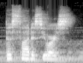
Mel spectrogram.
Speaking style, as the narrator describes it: he said

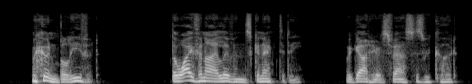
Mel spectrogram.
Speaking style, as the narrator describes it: he said again

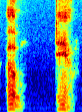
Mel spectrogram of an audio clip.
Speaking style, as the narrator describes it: mumbled

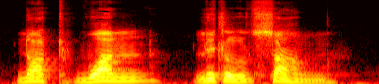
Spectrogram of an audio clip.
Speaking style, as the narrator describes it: replied the Rat firmly

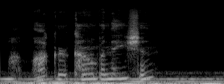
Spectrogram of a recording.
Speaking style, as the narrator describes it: He asked quietly in a suspicious context

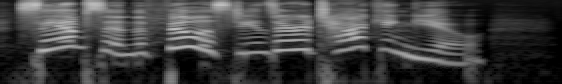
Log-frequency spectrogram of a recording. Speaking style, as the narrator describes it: she shouted

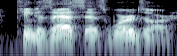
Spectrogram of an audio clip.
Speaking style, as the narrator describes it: said Milo

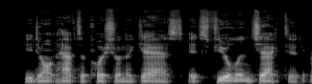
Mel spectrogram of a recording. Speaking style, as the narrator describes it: Red said softly

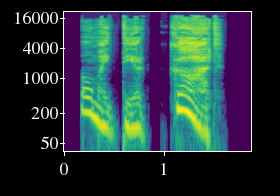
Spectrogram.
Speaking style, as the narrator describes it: Natasha gasped

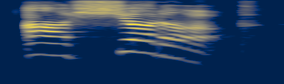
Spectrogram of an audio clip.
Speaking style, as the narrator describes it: Naruto shouted

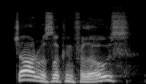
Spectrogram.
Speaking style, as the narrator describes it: Ken called out

